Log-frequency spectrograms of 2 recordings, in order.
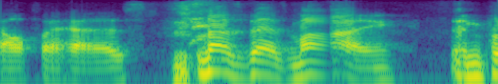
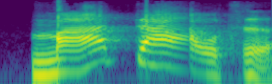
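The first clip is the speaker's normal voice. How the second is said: put-on old-fashioned, genteel Southern accent; 4 semitones higher than usual. Asked to let the listeners in on his accent, [name] speaks in a genteel old Southern accent. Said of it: "sounds like an eighteen hundreds genteel southern plantation owner".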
